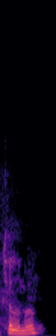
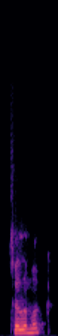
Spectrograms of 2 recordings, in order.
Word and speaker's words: Tillamook: Is that how it's pronounced? – I don't know. I'm probably saying it wrong. What would you say? – Tillamook. Tillamook. – That sounds better. Tillamook.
